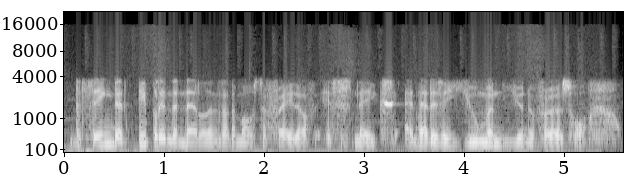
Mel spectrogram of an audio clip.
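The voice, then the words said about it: Dutch accent. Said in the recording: “You can hear my accent. I am a Dutch person”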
